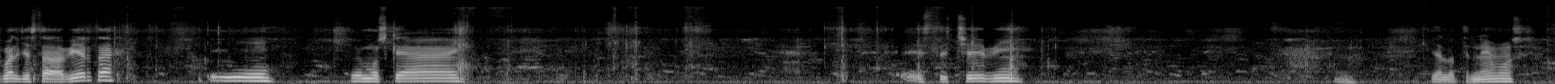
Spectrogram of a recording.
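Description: Plastic packages click and rustle as a hand flips through them.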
